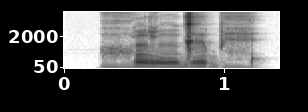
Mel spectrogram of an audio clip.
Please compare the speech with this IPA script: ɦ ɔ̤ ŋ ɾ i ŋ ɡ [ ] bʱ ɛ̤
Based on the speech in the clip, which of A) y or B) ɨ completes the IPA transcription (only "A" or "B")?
B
